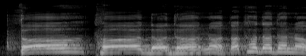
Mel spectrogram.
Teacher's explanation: આ 5 વ્યંજન આપણે બોલીએ ત્યારે આપણી જીહવા એટલે આપણી જીભ ઉપરના દાંતને સ્પર્શ કરે છે મિત્રો, તો એને દંત્ય વ્યંજન કહેવાય છે.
